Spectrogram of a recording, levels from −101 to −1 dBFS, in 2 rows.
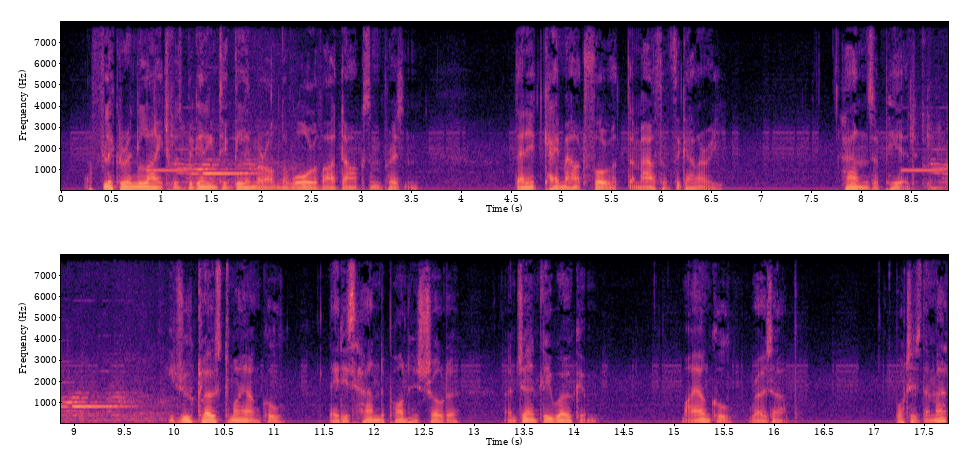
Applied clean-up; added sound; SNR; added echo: none; Sliding door / Doorbell; 7 dB; none.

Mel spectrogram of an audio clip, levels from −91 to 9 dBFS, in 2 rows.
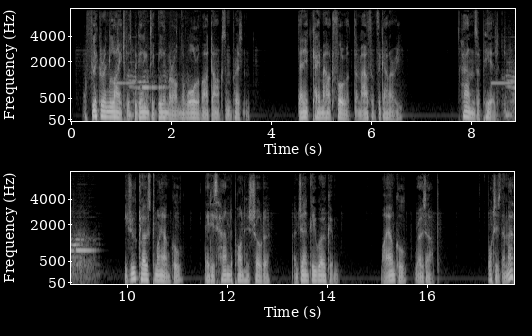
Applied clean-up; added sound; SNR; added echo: neural mask model RNNoise.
